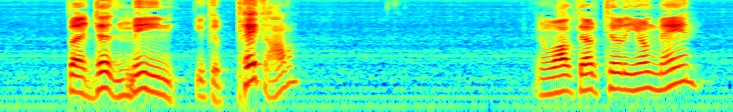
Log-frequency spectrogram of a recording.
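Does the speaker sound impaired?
Yes: cerebral palsy; congenital.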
